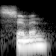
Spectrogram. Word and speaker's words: Simon: up Rabbi Simon Jacobs like Simon but um he pronounces it Simmon I believe Uh yeah,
